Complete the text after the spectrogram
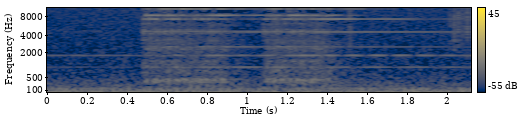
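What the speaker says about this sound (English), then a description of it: "Answer the phone." A telephone bell rings in a radio drama adaptation of a Daphne du Maurier novel, a single burst lasting about a second, fairly faint and set against a quiet room background with no talk over it.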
